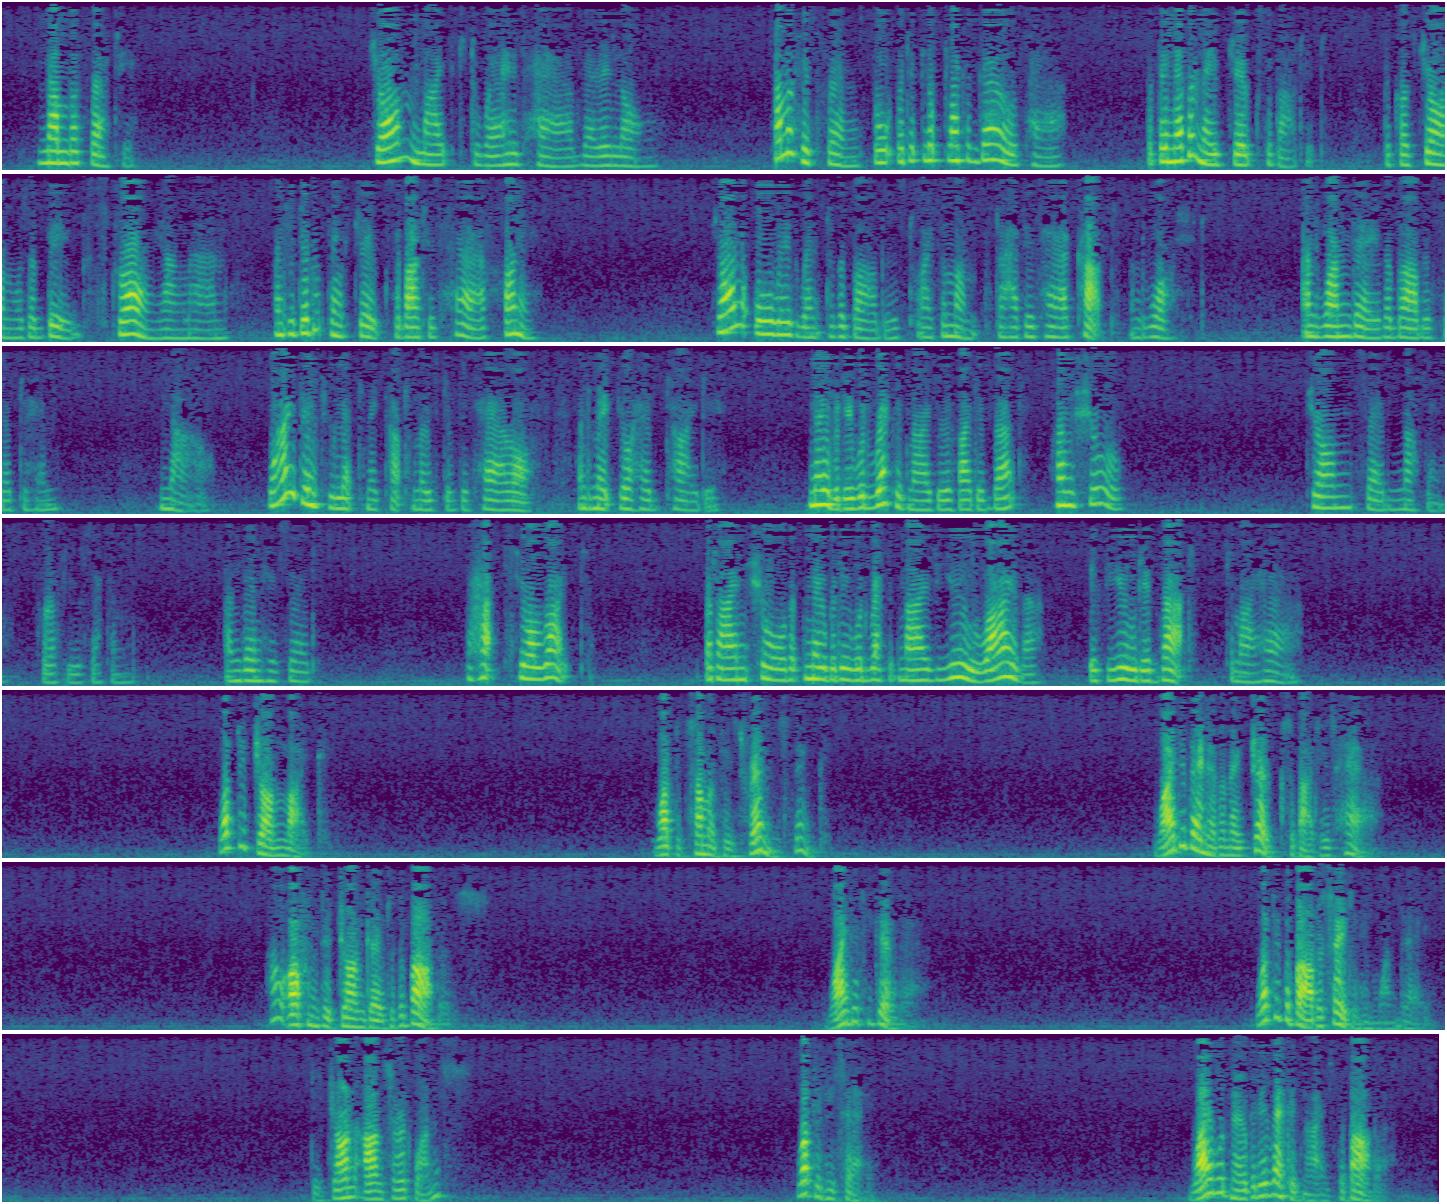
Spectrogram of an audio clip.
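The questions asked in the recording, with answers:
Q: What did John like?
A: To wear his hair very long

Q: What did some of his friends think?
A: That it looked like a girl's hair

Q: Why did they never make jokes about his hair?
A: Because John was big and strong and didn't think jokes about his hair funny

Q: How often did John go to the barber's?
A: Twice a month

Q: Why did he go there?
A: To have his hair cut and washed

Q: What did the barber say to him one day?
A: Why not let him cut most of the hair off and make his head tidy; nobody would recognize him

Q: Did John answer at once?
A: No, he said nothing for a few seconds

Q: What did he say?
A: Perhaps you're right, but nobody would recognize you either if you did that to my hair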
